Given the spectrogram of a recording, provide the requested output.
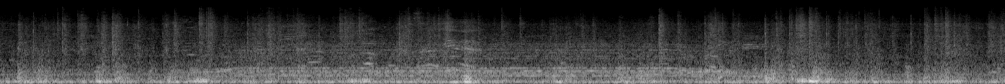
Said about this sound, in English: you can hear the train blowing its whistle again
